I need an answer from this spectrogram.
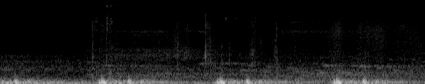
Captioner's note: heartbeat slows and background fades; rustling of buckles and clothes; heartbeat continues to slow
